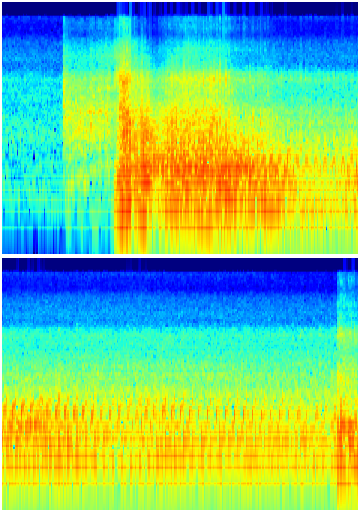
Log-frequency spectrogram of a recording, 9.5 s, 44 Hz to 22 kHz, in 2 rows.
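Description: Straight-piped 2003 Ford Mustang Mach 1 4.6-litre DOHC V8, with no catalytic converters or mufflers, cranking and starting. It catches with a loud flare about a second and a half in, then settles into a steady idle, with a short rise near the end.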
